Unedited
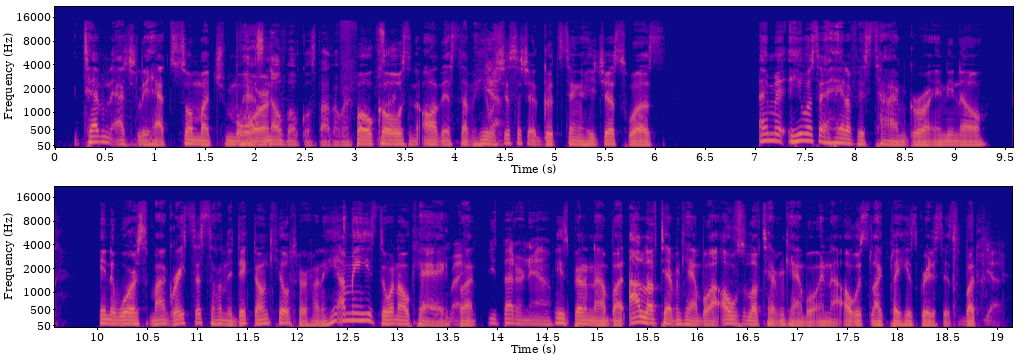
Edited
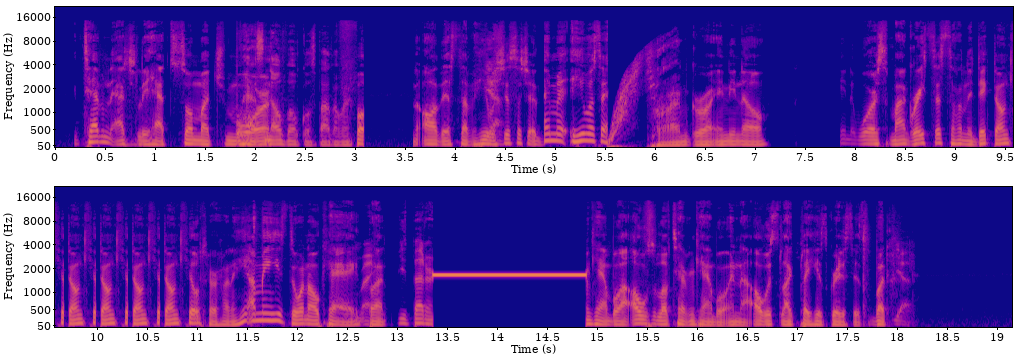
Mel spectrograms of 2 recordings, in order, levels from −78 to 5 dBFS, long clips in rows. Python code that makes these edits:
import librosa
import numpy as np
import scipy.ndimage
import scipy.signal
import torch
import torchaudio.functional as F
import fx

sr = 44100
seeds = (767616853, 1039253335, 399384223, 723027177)

y = fx.edit(x, sr, fx.room_tone_fill(start_s=3.08, length_s=0.5),
    fx.cut(start_s=4.89, length_s=2.18),
    fx.tape_start(start_s=7.7, length_s=0.79),
    fx.fade_down_up(start_s=9.19, length_s=1.2, db=-20.0, fade_s=0.19),
    fx.repeat(start_s=11.52, length_s=0.32, count=5),
    fx.bleep(start_s=14.25, length_s=1.54, hz=1660.0, db=-18.0), tone=tone)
